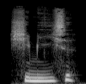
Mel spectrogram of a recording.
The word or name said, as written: chemise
